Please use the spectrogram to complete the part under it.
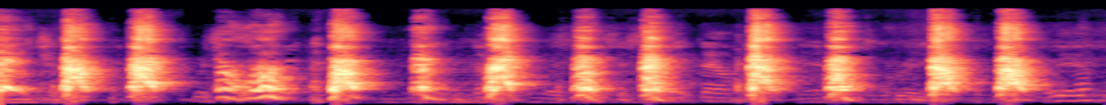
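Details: A little Jack Russell Terrier barks at dogs on TV in sharp, high, yappy bursts, about two every second.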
